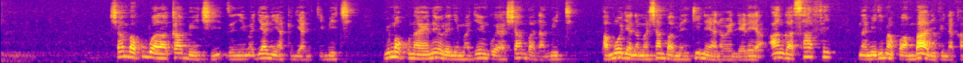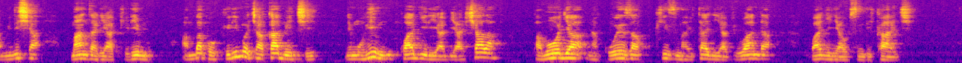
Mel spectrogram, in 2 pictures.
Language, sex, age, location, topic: Swahili, male, 25-35, Dar es Salaam, agriculture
